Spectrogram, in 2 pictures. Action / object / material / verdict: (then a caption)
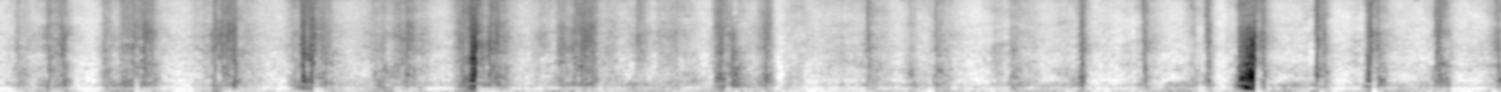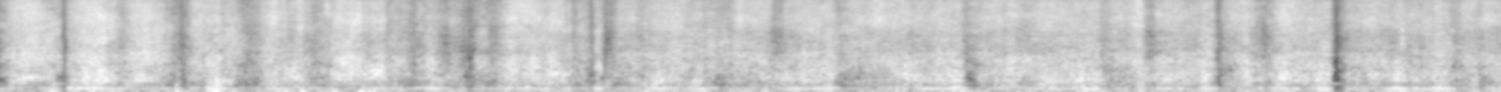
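scrape / foam microphone windscreen / foam / none. Fingertips of both hands scratch and rub aggressively on a black foam windscreen fitted over a silver microphone. The result is a continuous, dense stream of loud, low, muffled scratching and rustling with rapid repeated strokes. There is a brief dip in the noise around the middle.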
